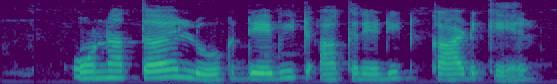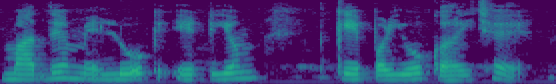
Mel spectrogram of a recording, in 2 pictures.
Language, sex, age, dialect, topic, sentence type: Maithili, female, 31-35, Bajjika, banking, statement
